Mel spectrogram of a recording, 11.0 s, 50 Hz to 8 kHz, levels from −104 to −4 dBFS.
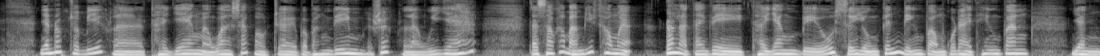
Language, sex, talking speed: Vietnamese, female, 235 wpm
